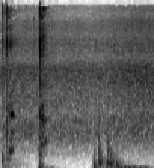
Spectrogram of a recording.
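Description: A boxer crashes down onto the canvas.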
